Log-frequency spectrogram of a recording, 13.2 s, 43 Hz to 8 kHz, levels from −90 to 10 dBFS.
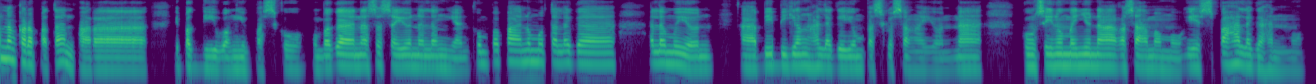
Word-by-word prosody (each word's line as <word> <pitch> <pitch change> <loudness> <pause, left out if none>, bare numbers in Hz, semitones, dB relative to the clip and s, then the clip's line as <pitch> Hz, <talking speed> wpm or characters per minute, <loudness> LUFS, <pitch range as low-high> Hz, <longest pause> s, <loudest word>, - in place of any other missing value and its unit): ng 210 -2 +2
karapatan 170 +1 +1
para 115 -1 +2 0.3
ipagdiwang 120 -1 -3
'yong 115 -2 -7
pasko. 115 +2 -1
Kumbaga 135 +3 +5
nasa 135 -2 +1
sa'yo 135 -1 +3
na 130 -1 -3
lang 125 -1 -4
'yan 110 -1 -4
kung 160 -1 -9
papaano 175 0 -1
mo 180 -1 -6
talaga, 155 -2 -2 0.3
alam 165 0 +1
mo 155 -2 -2
'yon, 120 -2 -2 0.2
ah, 130 -2 +1
bibigyang 140 0 -2
halaga 130 -1 -3
'yong 120 -1 -4
Pasko - - +2
sa - - +6
ngayon, 110 0 -12
na 120 0 -1 0.4
kung 135 - -3
sino 140 +2 +6
man 135 -1 +2
'yong 140 -1 0
nakakasama 130 -2 +2
mo 110 -1 -11
is 130 -2 +3
pahalagahan 135 -8 -1
mo. 105 -1 -20
130 Hz, 165 wpm, -24 LUFS, 120-145 Hz, 0.4 s, sa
